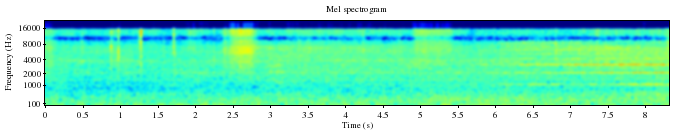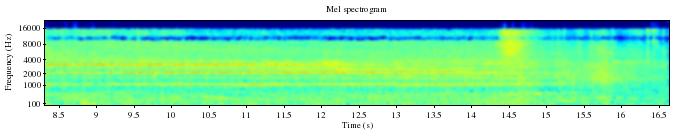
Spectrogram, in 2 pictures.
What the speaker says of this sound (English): Oh look, there's a Plymouth train.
